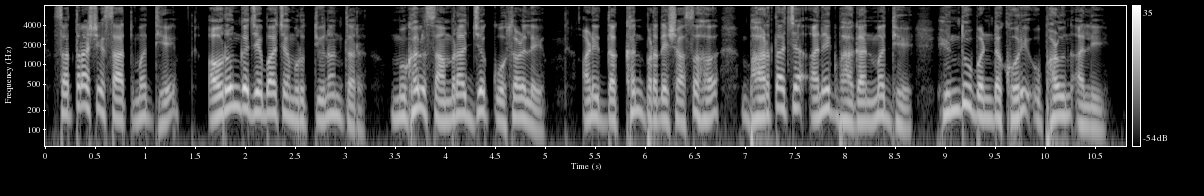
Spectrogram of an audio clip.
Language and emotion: Marathi, neutral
